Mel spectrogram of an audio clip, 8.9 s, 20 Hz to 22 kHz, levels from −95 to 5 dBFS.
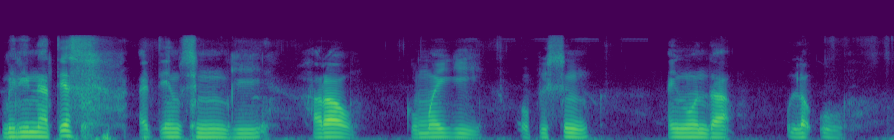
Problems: none marked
